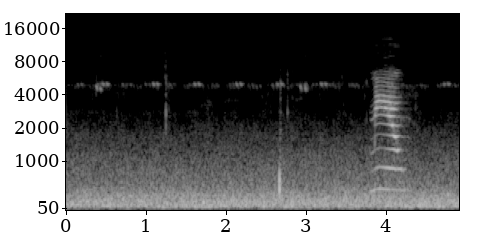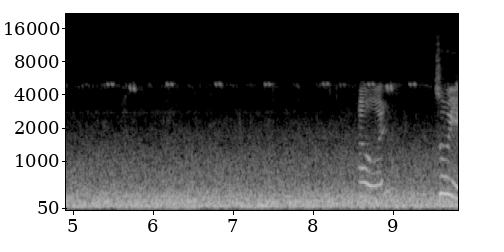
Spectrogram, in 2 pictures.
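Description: A cat meows twice, short rising calls spaced several seconds apart, at an evening park over steady outdoor hiss and a faint high insect-like whine; people chat quietly around it.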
